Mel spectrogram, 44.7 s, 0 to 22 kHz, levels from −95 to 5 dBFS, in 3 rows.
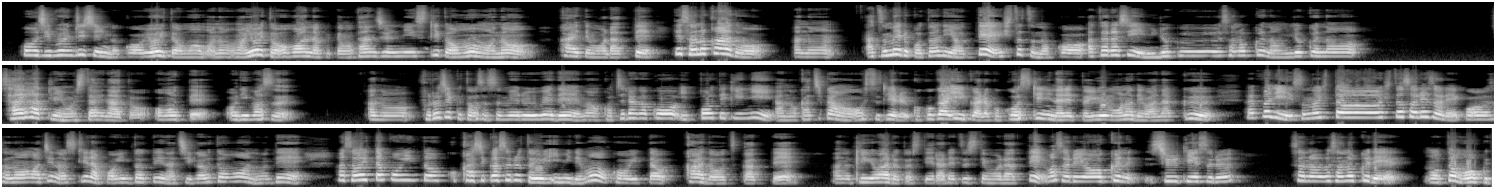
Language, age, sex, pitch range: Japanese, 20-39, female, 225-325 Hz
